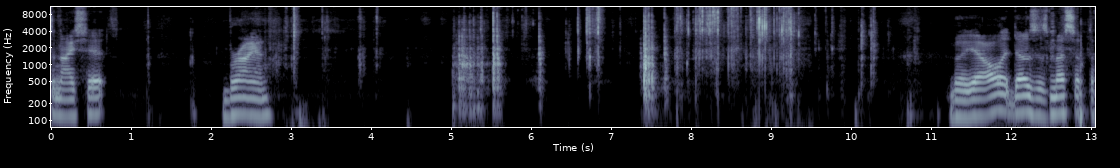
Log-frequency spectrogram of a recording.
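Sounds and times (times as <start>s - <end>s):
trading cards rustling and clicking: 5.3s - 10.6s.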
